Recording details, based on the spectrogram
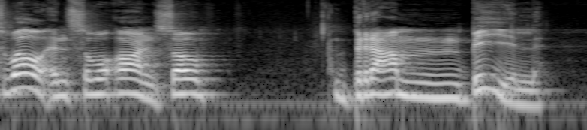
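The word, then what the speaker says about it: brandbil: de dile all right the d here normally gets dropped and we get brambil and here you can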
